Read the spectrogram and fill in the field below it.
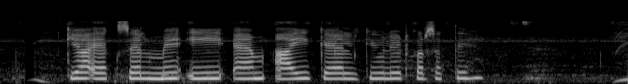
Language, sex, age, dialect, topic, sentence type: Hindi, male, 36-40, Kanauji Braj Bhasha, banking, statement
